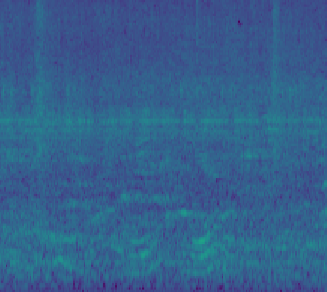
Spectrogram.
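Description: Indistinct background chatter of several people talking, over a steady low hum.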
